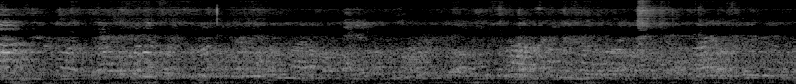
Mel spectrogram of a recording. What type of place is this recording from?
cafe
